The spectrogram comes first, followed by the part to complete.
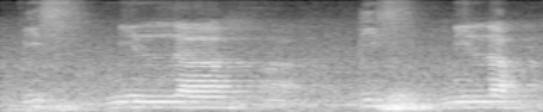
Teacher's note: Bis makraj buat syafatai, dua bibir tutup dulu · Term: huruf ba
